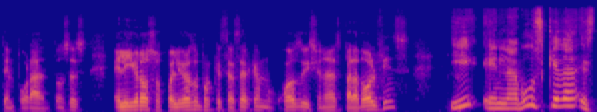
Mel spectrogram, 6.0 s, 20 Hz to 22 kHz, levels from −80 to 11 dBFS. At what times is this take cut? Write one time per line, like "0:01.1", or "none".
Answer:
0:01.1
0:04.4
